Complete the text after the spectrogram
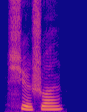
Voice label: "血栓", Chinese

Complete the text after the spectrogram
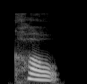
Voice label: "扣", Chinese

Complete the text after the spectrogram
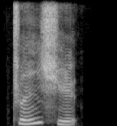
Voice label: "准许", Chinese

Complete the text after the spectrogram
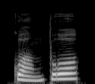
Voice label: "广播", Chinese; guǎng bō; broadcast; broadcasting

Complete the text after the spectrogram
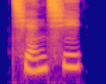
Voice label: "前期", Chinese

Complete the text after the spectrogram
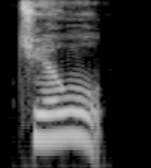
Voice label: "觉悟", Chinese

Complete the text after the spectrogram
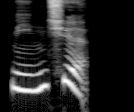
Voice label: "明确", Chinese

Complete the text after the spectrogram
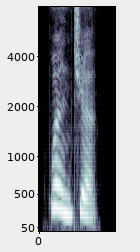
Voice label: "问卷", Chinese

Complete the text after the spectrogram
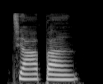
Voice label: "加班", Chinese

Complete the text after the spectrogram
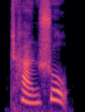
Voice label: "阐述", Chinese

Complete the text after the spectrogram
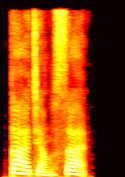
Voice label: "大奖赛", Chinese

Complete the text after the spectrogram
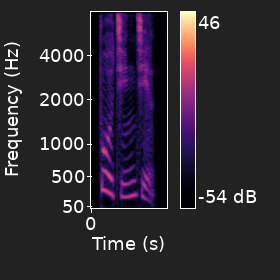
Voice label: "不仅仅", Chinese

